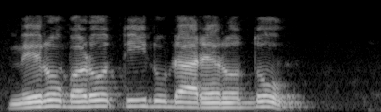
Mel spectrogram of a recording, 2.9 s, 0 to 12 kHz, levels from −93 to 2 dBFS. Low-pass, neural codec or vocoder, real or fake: 7.2 kHz; codec, 16 kHz, 8 kbps, FunCodec, trained on Chinese and English, 25 frames a second; fake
